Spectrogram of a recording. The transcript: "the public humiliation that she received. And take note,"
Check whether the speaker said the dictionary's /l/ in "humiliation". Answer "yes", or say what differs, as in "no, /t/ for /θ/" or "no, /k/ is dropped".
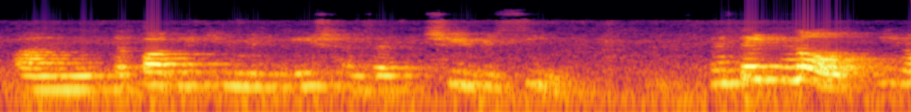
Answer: no, /n/ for /l/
